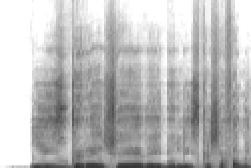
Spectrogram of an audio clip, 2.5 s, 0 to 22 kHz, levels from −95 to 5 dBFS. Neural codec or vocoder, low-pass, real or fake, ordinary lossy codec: codec, 44.1 kHz, 1.7 kbps, Pupu-Codec; none; fake; none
